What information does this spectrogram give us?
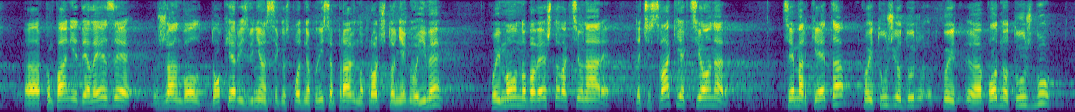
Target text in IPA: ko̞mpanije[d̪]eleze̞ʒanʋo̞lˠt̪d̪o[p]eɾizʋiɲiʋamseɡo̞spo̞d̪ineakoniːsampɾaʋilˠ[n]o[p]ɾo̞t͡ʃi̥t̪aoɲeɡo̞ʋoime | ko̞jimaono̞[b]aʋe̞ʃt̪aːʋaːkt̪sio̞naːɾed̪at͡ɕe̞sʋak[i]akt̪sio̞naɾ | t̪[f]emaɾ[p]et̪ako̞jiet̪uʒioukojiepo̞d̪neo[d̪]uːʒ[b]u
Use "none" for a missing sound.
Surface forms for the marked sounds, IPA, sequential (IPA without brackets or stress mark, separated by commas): d̪, k, n, p, b, i, s, k, t̪, b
